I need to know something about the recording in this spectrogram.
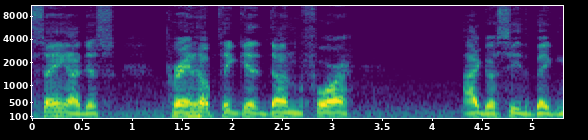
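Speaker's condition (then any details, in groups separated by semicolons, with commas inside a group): ALS; speech starting to be affected, cannot sing, breathing worsening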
